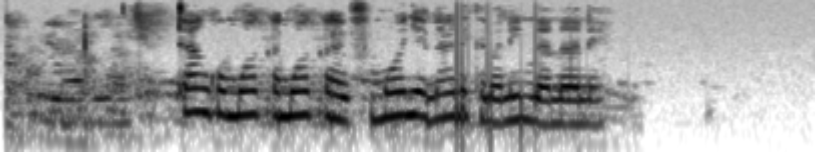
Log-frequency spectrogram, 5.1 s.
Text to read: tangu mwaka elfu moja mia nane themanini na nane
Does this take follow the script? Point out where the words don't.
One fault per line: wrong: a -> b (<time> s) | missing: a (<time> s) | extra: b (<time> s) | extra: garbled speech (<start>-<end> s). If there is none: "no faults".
extra: mwaka (1.8 s)
missing: mia (2.7 s)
